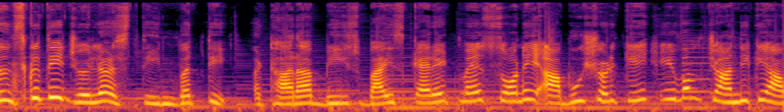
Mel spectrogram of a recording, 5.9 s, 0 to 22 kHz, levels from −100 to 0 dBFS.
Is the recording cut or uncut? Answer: cut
